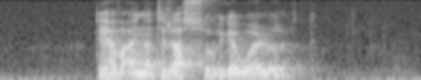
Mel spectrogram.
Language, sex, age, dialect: Faroese, male, 36-60, Sandoy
